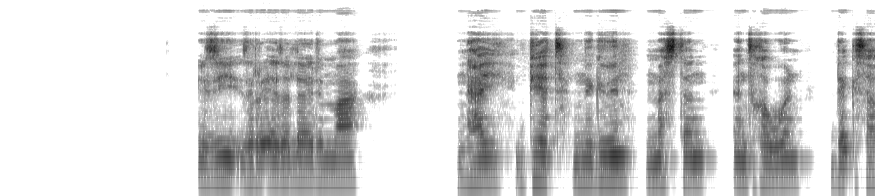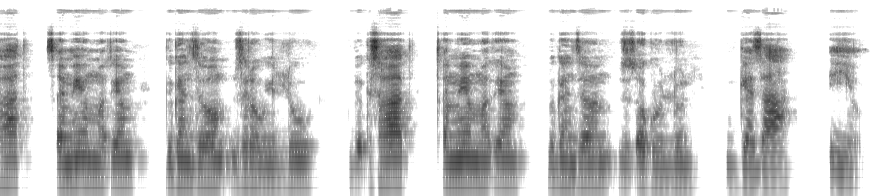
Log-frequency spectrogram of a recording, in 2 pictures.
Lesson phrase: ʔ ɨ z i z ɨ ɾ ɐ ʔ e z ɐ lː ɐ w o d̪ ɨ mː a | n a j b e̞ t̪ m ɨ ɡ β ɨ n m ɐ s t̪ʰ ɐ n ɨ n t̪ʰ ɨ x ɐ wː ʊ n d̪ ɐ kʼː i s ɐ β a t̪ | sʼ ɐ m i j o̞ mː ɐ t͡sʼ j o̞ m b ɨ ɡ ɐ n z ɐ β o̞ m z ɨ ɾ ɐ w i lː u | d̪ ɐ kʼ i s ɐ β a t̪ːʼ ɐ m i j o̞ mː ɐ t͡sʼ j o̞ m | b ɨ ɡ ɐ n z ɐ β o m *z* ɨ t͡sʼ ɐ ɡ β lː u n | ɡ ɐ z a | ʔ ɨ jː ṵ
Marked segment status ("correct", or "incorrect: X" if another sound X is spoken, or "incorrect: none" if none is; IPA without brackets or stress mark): correct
